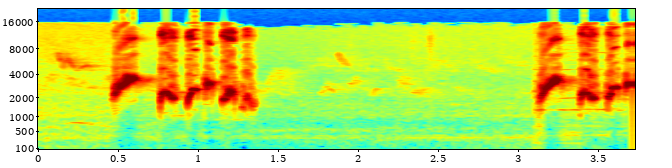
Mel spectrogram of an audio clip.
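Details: Caged-bird training song of a Red-whiskered bulbul from Thailand, meant for young birds to learn: a quick phrase of bright, wavering whistled notes, a quiet gap with soft background hum, then a second similar phrase begins.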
